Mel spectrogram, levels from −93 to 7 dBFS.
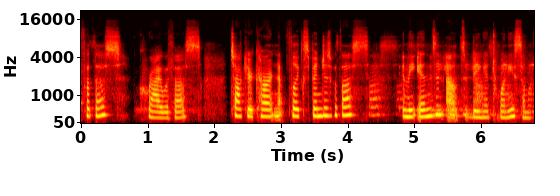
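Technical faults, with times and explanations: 4.26–6.81 s, feedback echo between two devices: the speech returns as a delayed copy roughly every 0.4 s, peaking about 15 dB below the direct sound. A second device in the room is replaying this audio into the microphone, and the echo canceller cannot remove sound another device plays.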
